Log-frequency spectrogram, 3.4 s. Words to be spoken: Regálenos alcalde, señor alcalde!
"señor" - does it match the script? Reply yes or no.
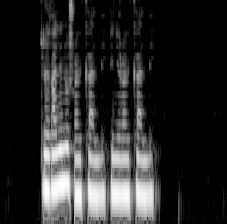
yes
